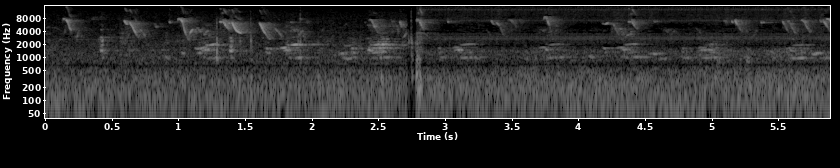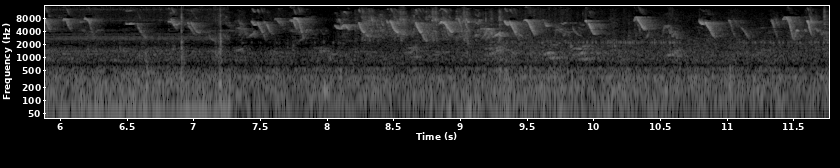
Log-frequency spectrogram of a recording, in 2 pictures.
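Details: Saffron finch in an agitated, quarrelsome mood as breeding season nears; a fast, busy stream of bright, high chirps and sharp ticks runs almost nonstop, with brief pauses, over a faint steady hum.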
